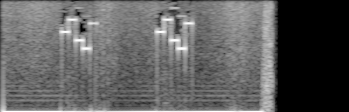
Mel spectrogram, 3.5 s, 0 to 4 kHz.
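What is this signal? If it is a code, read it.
Five-tone selective call (ZVEI), heard as quick runs of five tones, tones of about 70 ms. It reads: 88640 88640
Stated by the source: ZVEI five-tone selective call 88910 received by SDR.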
